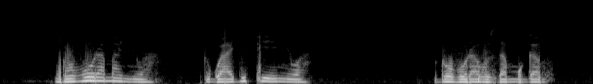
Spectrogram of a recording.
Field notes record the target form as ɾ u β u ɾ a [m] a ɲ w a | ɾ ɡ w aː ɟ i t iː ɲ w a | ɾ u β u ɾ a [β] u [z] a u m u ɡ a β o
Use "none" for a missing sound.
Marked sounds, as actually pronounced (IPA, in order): m, β, z

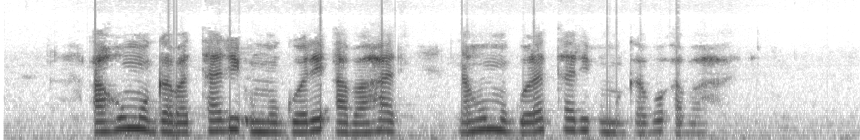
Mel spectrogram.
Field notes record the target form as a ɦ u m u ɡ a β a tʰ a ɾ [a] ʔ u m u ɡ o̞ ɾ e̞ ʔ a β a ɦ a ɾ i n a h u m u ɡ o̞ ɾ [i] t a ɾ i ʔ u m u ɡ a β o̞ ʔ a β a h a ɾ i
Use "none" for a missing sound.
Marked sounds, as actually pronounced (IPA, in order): i, a

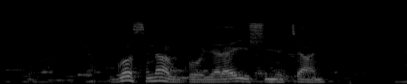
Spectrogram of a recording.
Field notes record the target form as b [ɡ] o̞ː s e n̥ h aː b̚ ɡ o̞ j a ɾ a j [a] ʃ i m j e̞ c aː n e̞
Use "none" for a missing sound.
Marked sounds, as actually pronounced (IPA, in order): ɡ, i

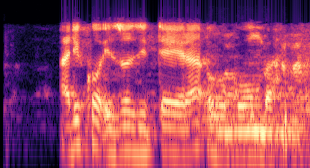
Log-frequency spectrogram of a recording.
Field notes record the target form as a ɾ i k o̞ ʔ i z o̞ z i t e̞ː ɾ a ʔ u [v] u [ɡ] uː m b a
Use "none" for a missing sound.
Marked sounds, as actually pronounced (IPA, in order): β, ɡ

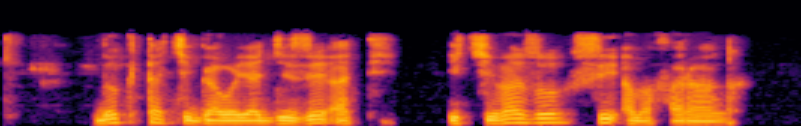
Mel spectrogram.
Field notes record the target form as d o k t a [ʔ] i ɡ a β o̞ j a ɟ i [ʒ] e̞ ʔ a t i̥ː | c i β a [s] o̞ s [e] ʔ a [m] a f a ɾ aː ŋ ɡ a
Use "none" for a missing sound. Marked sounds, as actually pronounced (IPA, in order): c, z, z, i, m

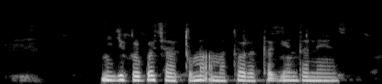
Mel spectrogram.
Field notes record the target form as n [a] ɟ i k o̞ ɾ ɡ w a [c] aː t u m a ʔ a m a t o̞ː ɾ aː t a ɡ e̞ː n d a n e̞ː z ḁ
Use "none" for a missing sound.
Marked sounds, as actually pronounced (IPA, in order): i, c

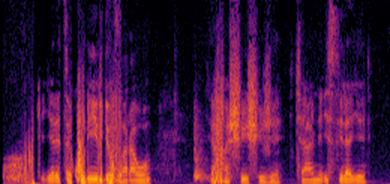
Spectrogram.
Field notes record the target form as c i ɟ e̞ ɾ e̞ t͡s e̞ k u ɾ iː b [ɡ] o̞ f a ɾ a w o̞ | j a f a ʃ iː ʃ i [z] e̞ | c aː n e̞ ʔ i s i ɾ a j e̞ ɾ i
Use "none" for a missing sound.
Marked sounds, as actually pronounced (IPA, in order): ɟ, ʒ

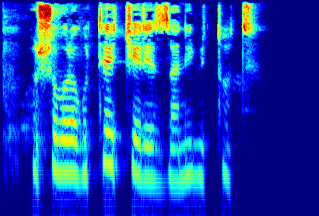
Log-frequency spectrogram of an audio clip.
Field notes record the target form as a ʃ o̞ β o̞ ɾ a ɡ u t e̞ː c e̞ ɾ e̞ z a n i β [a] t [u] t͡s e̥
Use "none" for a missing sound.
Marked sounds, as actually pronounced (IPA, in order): i, o

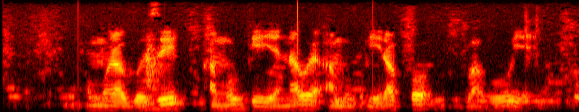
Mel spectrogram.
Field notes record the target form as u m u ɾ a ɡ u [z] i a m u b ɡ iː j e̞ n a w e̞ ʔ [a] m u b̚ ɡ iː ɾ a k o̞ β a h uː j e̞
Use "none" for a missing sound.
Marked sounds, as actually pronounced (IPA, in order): z, a

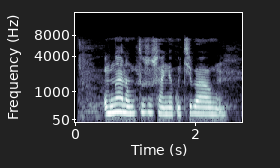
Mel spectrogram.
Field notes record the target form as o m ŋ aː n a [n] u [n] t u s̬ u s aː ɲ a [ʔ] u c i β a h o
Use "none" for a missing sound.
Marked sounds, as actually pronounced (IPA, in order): m, none, k

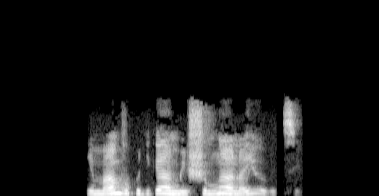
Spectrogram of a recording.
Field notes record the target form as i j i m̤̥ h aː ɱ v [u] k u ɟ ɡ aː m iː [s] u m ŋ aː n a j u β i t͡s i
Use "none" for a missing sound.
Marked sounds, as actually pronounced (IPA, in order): u, ʃ

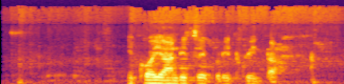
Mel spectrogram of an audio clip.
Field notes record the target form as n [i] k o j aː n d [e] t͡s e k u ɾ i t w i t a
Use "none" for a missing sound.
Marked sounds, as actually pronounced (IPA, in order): i, i

